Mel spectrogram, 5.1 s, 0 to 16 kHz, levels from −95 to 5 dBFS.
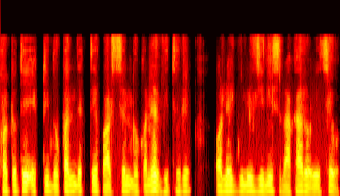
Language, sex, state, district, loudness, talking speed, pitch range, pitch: Bengali, male, West Bengal, Alipurduar, -19 LUFS, 130 wpm, 110-125 Hz, 120 Hz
